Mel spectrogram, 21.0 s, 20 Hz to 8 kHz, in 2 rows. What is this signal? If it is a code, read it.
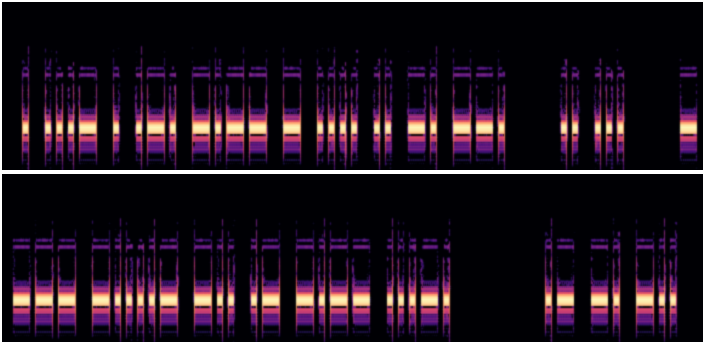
Morse code, heard as a keyed tone, about 14 wpm, 650 Hz. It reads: EVERYTHING IS TO-DAY<SN> AND
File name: 02-Chapter-02 14 WPM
